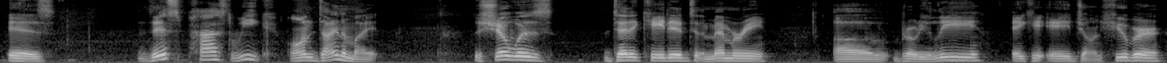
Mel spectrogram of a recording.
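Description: A man with a slightly hoarse voice giving casual, unscripted commentary as a host, opinionated and thinking aloud as he talks. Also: mid-range voice, animated, takes it slowly, a little mellow. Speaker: wrestling news podcast host.

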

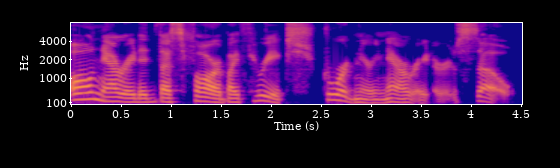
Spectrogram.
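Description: A woman's voice: very deep voice, sing-song, measured pace, a little mellow. A woman hosting a conversational podcast about books. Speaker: podcast host.

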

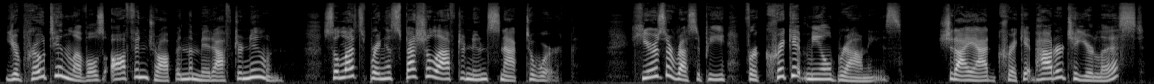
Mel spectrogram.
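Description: Health app assistant, female narrator: courteous, helpful, quietly pushy machine persona for audio fiction, dry close sound. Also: fairly high pitch, lively intonation, moderate pace, dry recording, natural voice.

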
